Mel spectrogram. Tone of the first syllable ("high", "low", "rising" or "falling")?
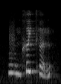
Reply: low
